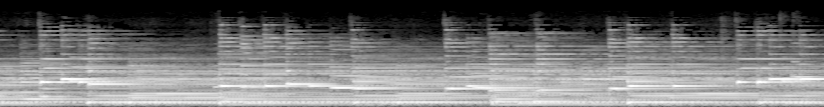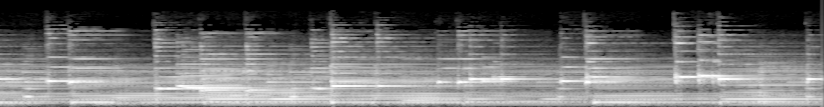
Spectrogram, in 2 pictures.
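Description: Electronic keyboard played with a piano voice: a stepping melody of single notes in the right hand over held chords in the left.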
